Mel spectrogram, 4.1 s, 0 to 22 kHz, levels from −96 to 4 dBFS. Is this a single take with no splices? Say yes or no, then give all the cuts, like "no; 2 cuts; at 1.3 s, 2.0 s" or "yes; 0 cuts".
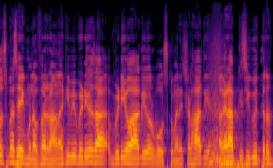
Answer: no; 1 cut; at 3.1 s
